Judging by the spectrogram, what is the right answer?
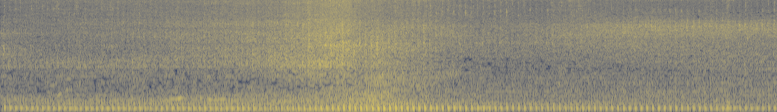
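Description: A small engine running steadily with a fast, even pulse, growing louder about three to four seconds in and then easing back.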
